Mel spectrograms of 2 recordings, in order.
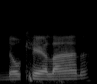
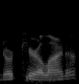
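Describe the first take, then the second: First: Mock Southern accent with the r dropped in "North"; Southern drawl. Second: Said in the usual way. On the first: Host on growing up in North Carolina, mock Southern drawl. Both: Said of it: "a beautiful Southern drawl".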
